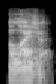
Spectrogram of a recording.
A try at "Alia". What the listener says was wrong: Jay is silent, but Elijah is my English version of Alia.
